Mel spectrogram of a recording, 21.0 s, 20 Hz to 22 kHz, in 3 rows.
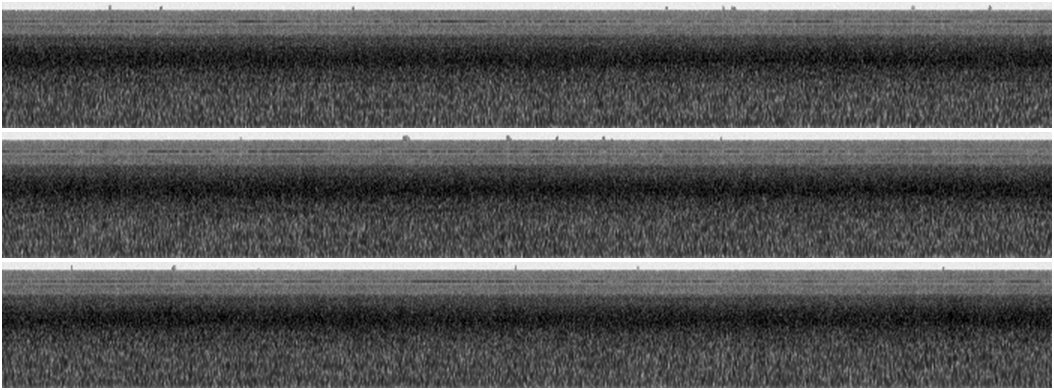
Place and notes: Zuid, Rotterdam, Netherlands - Waterbus
Recorded using Soundman binaural mics while traveling on the waterbus
Zuid-Holland, Nederland, 10 August 2021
